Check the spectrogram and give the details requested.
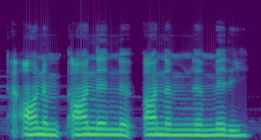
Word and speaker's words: anonymity: Anonymity. I know the word, but I don't know how to say it. Okay, I know the word. Of this attire shall be your protection. Anonymity. Like anonymous, but anonymity.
